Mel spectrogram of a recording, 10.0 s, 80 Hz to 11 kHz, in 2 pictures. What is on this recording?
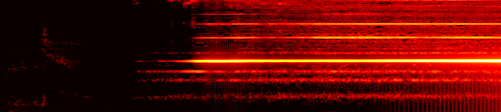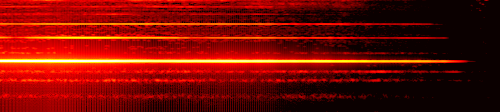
Part of the Good-sounds dataset of monophonic instrumental sounds.
instrument::flute
note::A
octave::5
midi note::69
good-sounds-id::224
Intentionally played as an example of bad-dynamics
